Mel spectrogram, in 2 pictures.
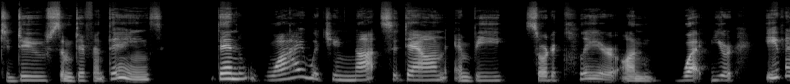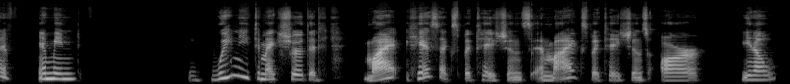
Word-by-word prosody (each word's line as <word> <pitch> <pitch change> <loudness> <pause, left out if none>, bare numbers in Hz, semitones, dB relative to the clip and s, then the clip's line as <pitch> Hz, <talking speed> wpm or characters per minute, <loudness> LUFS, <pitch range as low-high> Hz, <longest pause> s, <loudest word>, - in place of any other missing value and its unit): to 165 - +1
do 190 +2 -1
some 175 - +3
different 180 0 -6
things, 260 - -2 0.5
then 260 +2 +4
why 245 - -2
would 260 -5 -7
you 215 - -8
not 200 +1 0
sit 215 - 0
down 205 -1 +3
and 175 -2 -6
be 185 +2 -7 0.2
sorta 95 0 +1
clear 140 -1 -5
on 90 -1 -2 0.3
what 195 +1 +3
you're 200 +1 -5 0.3
even 330 +5 0
if - - -6 0.3
I 260 - +4
mean 255 -1 +2 1.1
w 200 -1 -20
we 280 +8 +2
need 325 -5 -2
to 255 - -2
make - - +2
sure 230 -2 +2
that - - -5 0.4
my - - +9 0.2
his 230 -10 +2
expectations 105 +1 -1
and 95 0 -3
my - - +5
expectations 105 -1 -2
are, 185 - +1 0.4
you - - -1
know 210 +5 +1
200 Hz, 150 wpm, -26 LUFS, 175-255 Hz, 1.1 s, my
